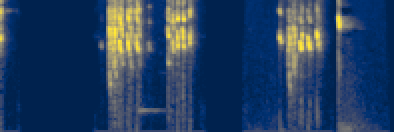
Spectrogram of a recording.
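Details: Saffron finch female calling a great deal to stimulate her mate for breeding, giving three bursts of dense rapid chatter followed by one sharp high chip.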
